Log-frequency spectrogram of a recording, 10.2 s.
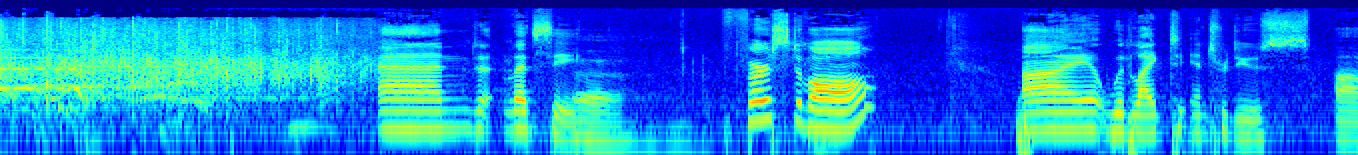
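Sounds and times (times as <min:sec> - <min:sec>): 
studio audience applause: 0:00.0 - 0:02.9
speech: 0:03.6 - 0:04.8, 0:05.6 - 0:06.6, 0:07.6 - 0:10.1.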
